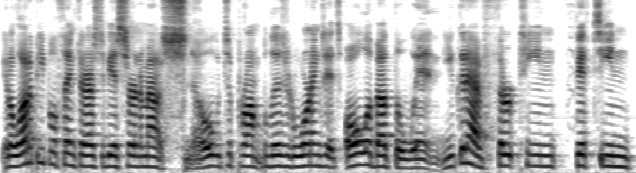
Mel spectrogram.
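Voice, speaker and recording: A young man from central Illinois hosts a casual weather livestream, chatting at home and reading chat aloud. His voice is bright and forward, pitched a little high, and he talks fast and excitedly, drifting into tangents.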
